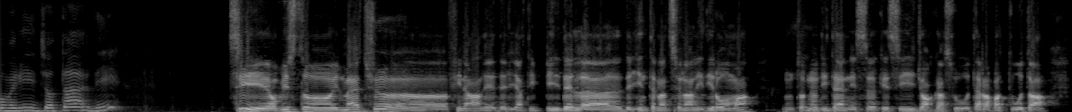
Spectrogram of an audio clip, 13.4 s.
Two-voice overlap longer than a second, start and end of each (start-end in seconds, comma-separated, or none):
none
